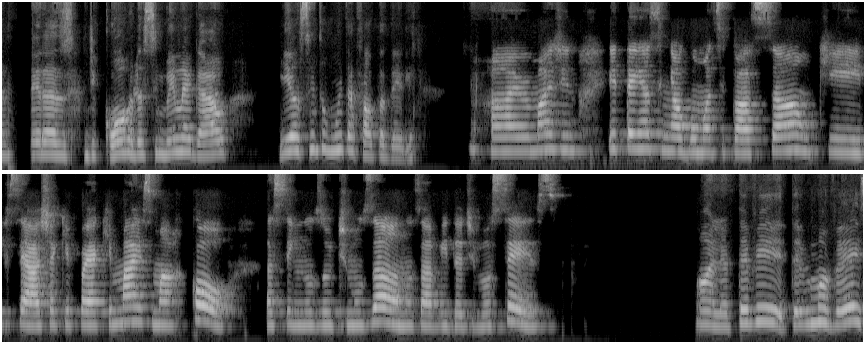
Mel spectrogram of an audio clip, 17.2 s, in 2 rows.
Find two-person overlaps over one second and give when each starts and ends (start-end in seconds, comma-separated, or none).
none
